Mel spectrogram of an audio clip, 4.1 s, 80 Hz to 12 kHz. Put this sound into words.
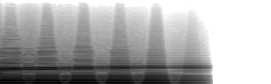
Acid Bass: 110 BPM C2 note, not your typical saw/square basslines. High sweeping filters in parallel Sampled in Ableton using massive, compression using PSP Compressor2 and PSP Warmer. Random presets, and very little other effects used, mostly so this sample can be re-sampled. 110 BPM so it can be pitched up which is usually better then having to pitch samples down.
110, 808, 909, acid, bass, beat, bounce, bpm, club, dance, dub-step, effect, electro, electronic, glitch, glitch-hop, hardcore, house, noise, porn-core, processed, rave, resonance, sound, sub, synth, synthesizer, techno, trance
